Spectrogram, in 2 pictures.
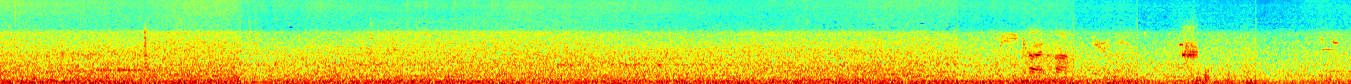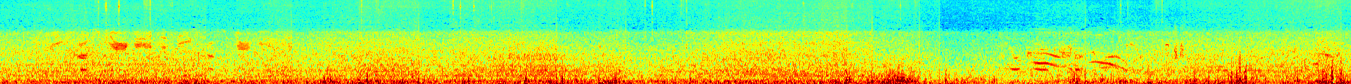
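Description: Cars and police vehicles drive past close by, engines rumbling and tyres rolling on the road.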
